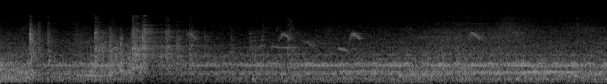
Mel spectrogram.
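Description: Workshop hall sound under a railcar being lowered onto its bogies: a steady electric hum, a few sharp metal clanks in the first second and a half, and short high chirps about once a second.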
